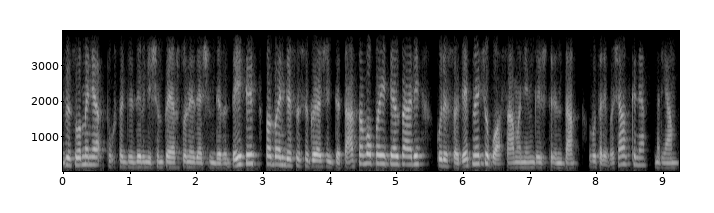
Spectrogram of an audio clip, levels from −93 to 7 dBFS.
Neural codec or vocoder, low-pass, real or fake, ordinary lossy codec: codec, 24 kHz, 1.2 kbps, DualCodec; 3.6 kHz; fake; Opus, 16 kbps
